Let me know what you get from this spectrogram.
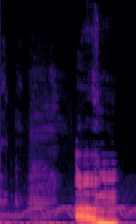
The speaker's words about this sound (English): if Dave hears sirens approaching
